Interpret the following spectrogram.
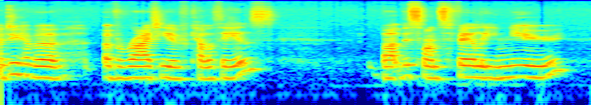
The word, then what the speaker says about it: Calathea: I say Calathea, but I've heard Calathea, even though the E is in the wrong spot for me, so it could be Calathea.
